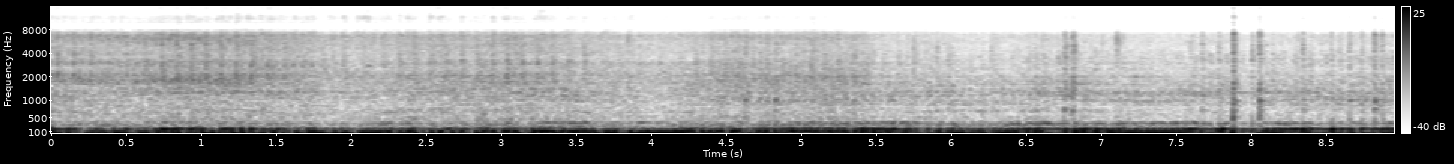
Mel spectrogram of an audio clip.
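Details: 1984 Alpina B6 with the 2.8-liter M30 inline-six: heavy, uneven idle with a lumpy, stumbling beat instead of a smooth hum; the engine is misfiring and the cause is still unknown.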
